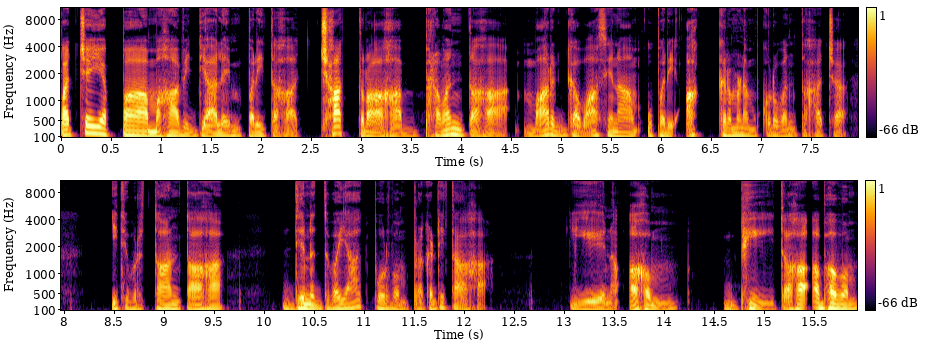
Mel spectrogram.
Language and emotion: Sanskrit, fearful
